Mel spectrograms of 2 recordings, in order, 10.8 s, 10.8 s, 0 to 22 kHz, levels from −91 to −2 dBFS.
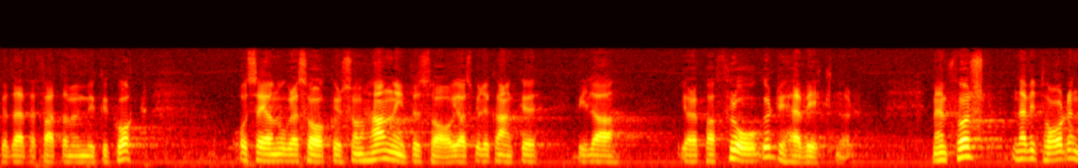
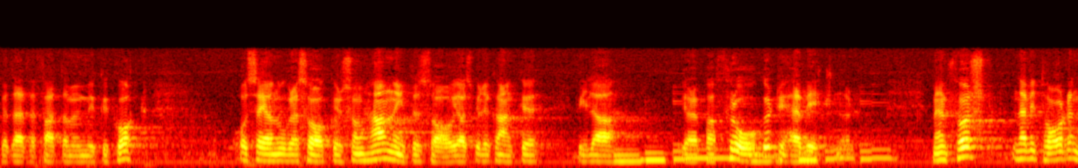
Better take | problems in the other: first | background sound (Electric guitar); 7 dB below the speech // room echo; dies away in 0.3 s

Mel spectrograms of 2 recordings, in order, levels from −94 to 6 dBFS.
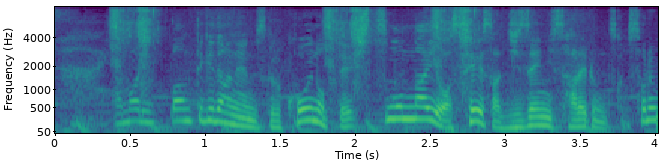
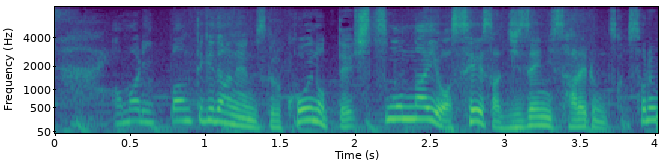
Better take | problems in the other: second | background sound (Rattle (instrument)); 9 dB below the speech

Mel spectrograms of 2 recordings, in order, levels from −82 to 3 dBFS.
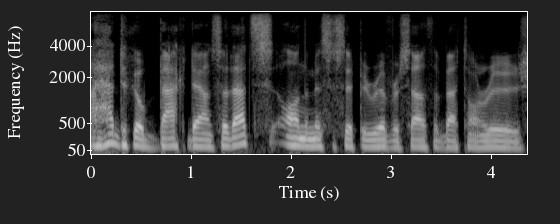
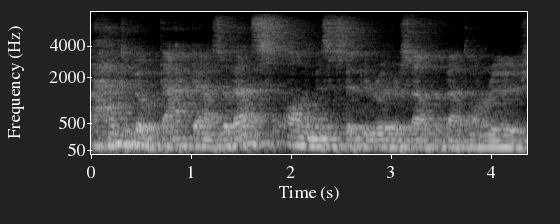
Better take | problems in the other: first | room echo; dies away in 1.1 s

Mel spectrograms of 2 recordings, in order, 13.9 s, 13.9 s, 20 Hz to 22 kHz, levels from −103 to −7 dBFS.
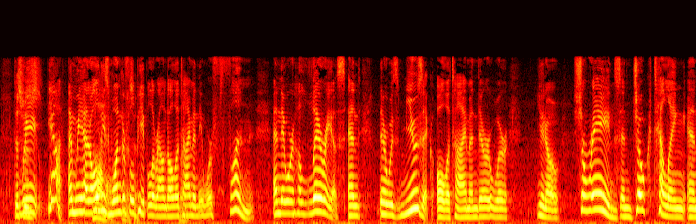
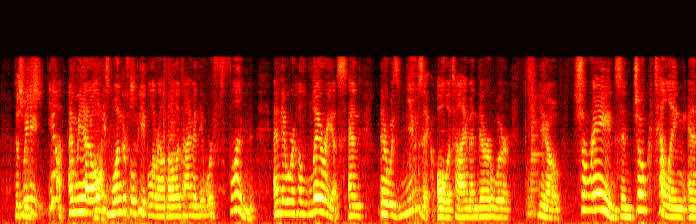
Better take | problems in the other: first | noise reduction (neural separator model SepFormer DNS4)

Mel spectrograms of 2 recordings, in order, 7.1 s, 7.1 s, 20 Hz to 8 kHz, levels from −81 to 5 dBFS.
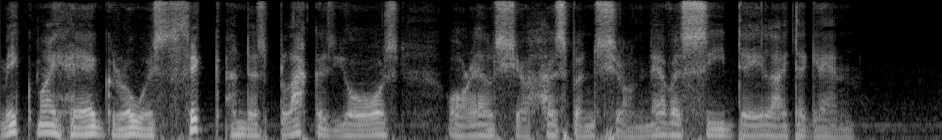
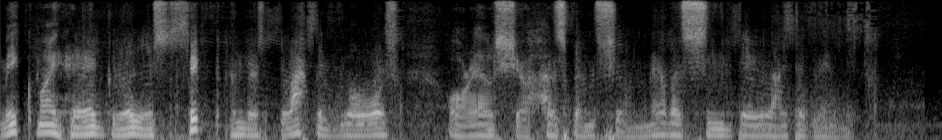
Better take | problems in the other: first | noise reduction (neural separator model SepFormer DNS4)

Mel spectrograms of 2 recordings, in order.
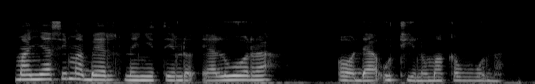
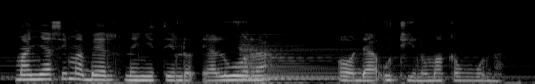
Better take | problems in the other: first | background sound (Piano); 14 dB below the speech

